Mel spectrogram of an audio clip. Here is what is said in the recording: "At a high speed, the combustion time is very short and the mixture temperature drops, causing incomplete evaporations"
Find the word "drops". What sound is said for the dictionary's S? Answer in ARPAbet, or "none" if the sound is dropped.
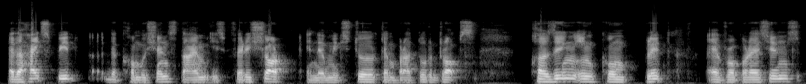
S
